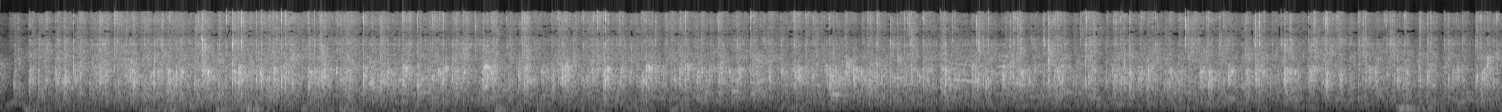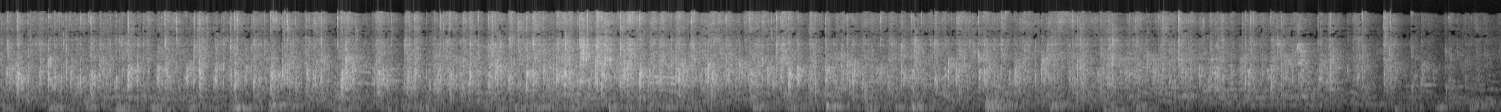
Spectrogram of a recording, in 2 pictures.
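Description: Audience applauding: a dense crowd of clapping hands that starts abruptly, holds steady and gradually dies away near the end.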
